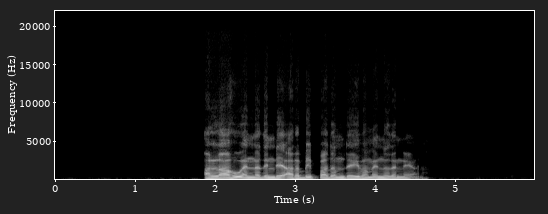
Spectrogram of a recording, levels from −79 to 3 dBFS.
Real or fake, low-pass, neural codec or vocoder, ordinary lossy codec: fake; 19.8 kHz; codec, 44.1 kHz, 7.8 kbps, DAC; none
